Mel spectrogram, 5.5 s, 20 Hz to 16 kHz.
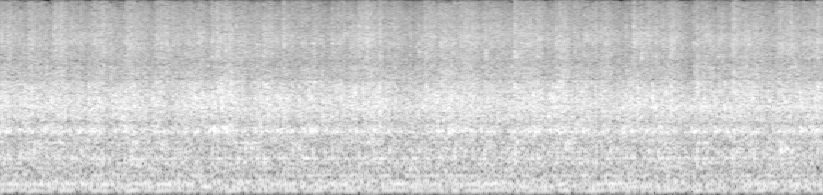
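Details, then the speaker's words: Turbo Oldsmobile DX small-block V8 freshly installed: a loud, rough, lumpy idle with a hard mechanical rattle over the exhaust rumble. Every piston has splits and is loose, so this is piston slap. "I mean, still sounds, but like I was telling you, man, every piston in this thing's got 10,000 splits. Yeah. I mean, it's loose as a goose."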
